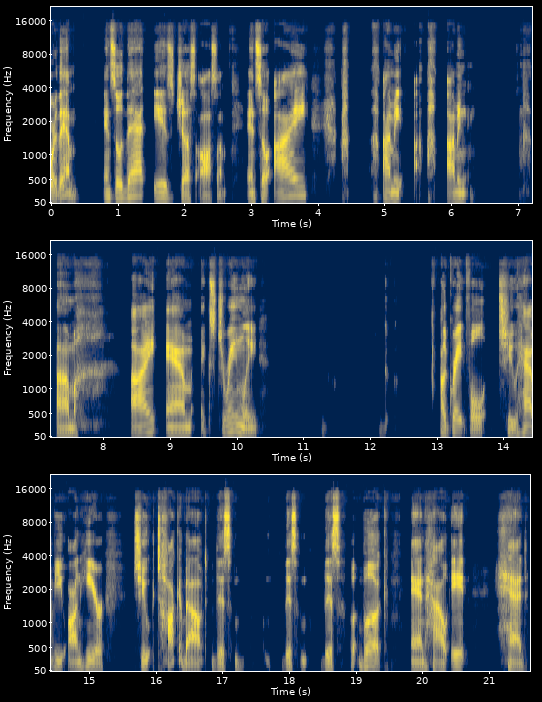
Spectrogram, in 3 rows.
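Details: Stuttering in a real adult male who stutters, with 20 years of speech therapy; he reports blocks during which his eyes close and his arms move.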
